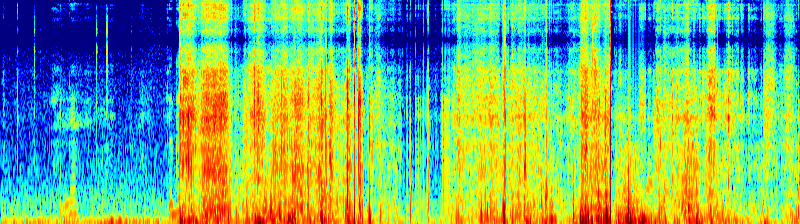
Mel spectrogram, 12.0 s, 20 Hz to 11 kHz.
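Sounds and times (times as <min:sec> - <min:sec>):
rubbing and scuffing on camera: 0:02.8 - 0:12.0.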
